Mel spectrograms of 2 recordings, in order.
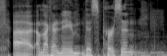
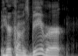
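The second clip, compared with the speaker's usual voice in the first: normal talking voice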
